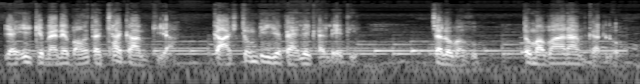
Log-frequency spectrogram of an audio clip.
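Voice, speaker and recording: A man's voice: low-pitched, level tone, normal speed, music in the background. A man voicing a decisive, sardonic older father-in-law who heads the household in a cartoon. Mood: approving.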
